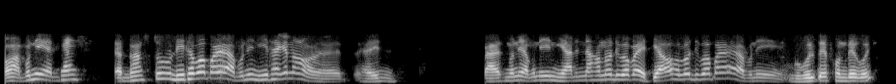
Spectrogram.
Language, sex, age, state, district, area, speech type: Assamese, male, 18-30, Assam, Sivasagar, urban, conversation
